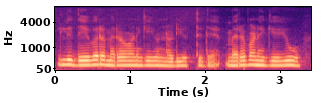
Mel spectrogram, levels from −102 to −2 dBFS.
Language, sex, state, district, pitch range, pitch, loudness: Kannada, female, Karnataka, Bangalore, 155-170 Hz, 160 Hz, -14 LUFS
